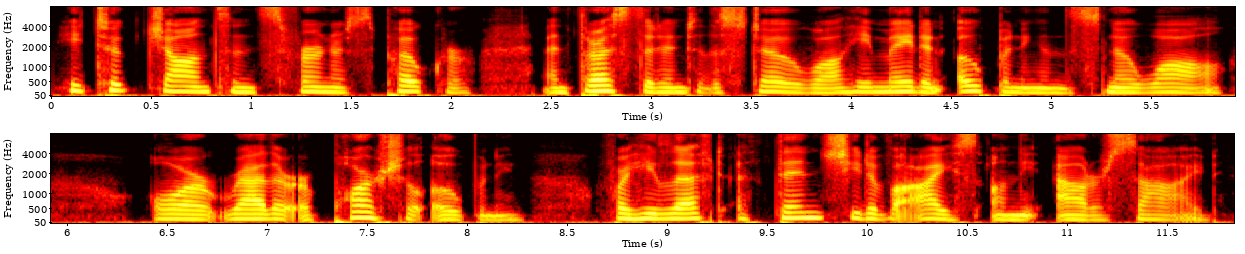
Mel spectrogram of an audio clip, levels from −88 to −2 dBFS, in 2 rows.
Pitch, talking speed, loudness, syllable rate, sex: 155 Hz, 190 wpm, -21 LUFS, 5.1 syllables/s, female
